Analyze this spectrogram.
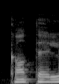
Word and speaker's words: quand elle: Не говорите quand elle, а quand elle. Буква D произносится как T.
